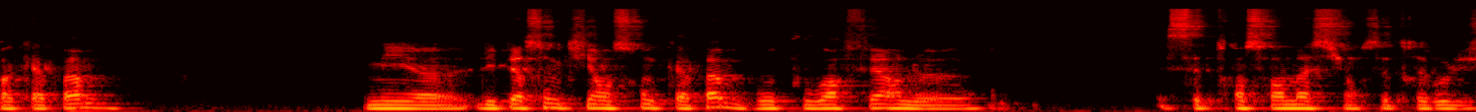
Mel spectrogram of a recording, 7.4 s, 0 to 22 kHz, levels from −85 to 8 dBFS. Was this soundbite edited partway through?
no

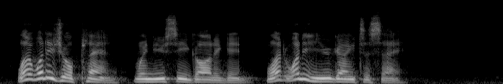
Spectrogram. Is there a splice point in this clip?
yes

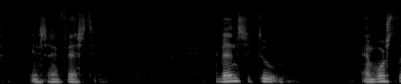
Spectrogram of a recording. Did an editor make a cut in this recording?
yes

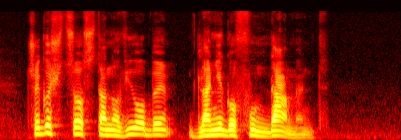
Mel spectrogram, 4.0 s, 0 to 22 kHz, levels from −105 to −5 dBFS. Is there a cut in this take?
yes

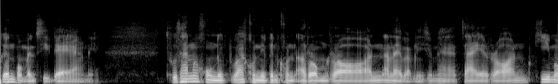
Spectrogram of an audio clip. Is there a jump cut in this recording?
no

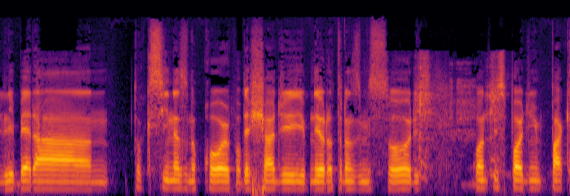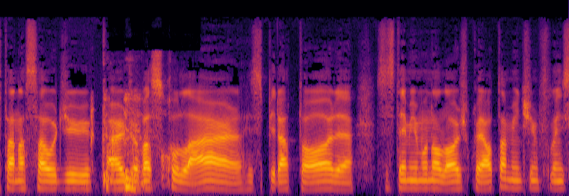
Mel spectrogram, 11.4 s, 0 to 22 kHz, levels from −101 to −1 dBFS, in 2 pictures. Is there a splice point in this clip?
yes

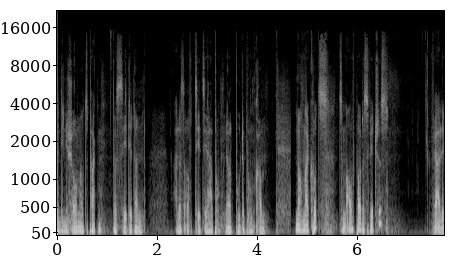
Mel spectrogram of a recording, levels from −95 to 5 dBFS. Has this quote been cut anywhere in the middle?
no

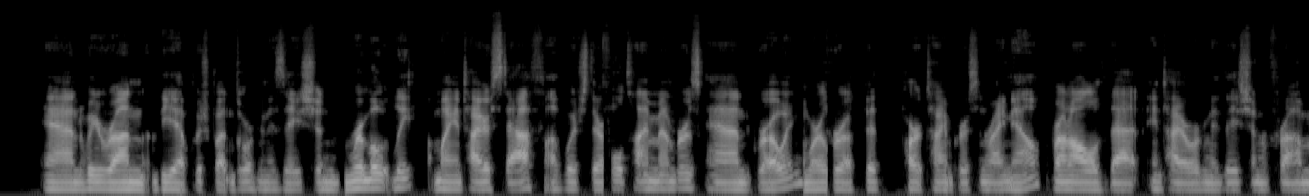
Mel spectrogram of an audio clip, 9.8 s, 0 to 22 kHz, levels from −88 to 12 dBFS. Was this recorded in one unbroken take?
no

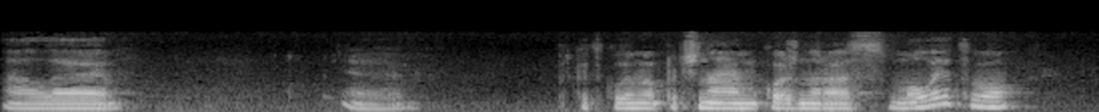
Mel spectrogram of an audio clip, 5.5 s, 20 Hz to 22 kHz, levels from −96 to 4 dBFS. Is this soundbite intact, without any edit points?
yes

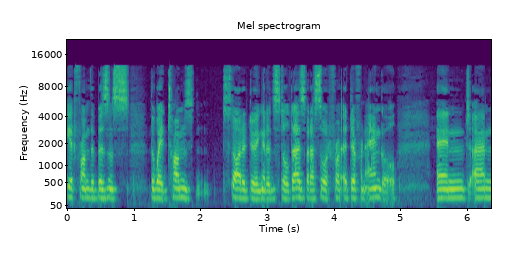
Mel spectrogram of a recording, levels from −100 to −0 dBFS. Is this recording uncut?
no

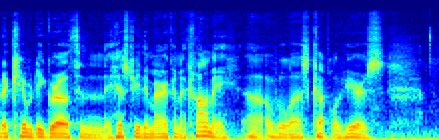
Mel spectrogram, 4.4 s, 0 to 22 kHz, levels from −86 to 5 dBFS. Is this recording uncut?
yes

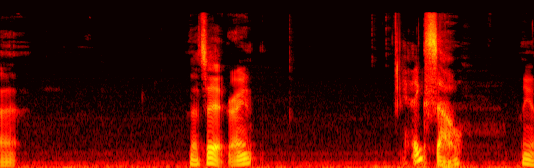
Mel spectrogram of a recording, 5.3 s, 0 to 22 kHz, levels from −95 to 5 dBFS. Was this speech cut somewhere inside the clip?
no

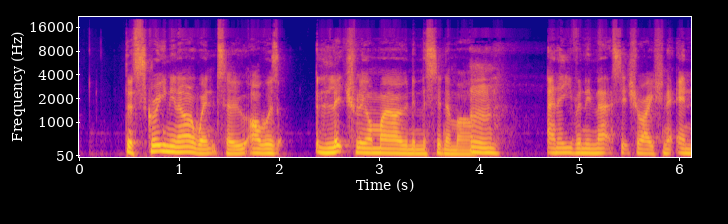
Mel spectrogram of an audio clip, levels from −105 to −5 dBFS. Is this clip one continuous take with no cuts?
yes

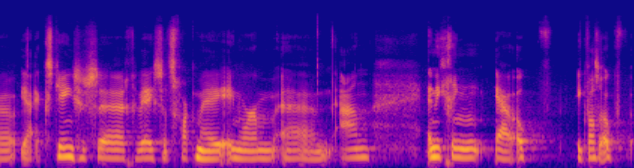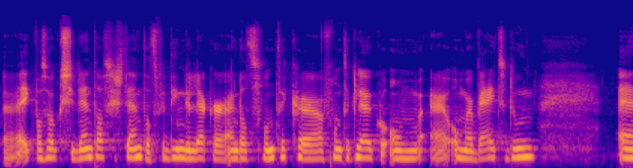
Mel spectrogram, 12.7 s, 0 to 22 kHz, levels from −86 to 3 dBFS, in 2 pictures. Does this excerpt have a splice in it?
no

